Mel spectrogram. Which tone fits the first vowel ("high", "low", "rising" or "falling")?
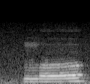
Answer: rising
